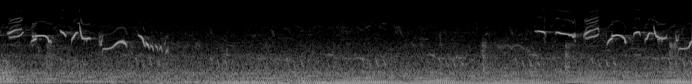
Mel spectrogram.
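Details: An oriental magpie-robin sings two bursts of varied, sweet, rising and falling whistled phrases in oak and rhododendron forest in Madhmaheshwar Valley, Uttarakhand, in summer during a morning walk, over a low hum and faint music.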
